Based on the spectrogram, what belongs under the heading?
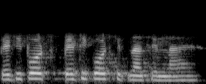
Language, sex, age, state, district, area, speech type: Hindi, female, 45-60, Uttar Pradesh, Azamgarh, rural, conversation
